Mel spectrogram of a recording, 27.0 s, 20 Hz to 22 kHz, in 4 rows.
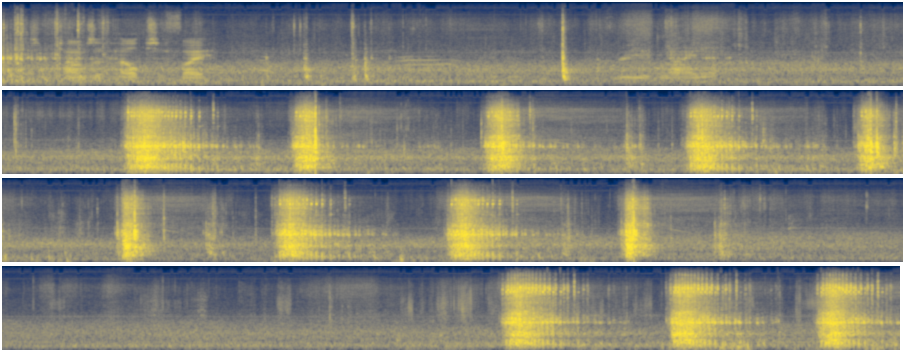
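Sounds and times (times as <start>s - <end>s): small engine being cranked: 0.0s - 0.9s, 2.0s - 3.1s, 7.7s - 19.3s, 24.0s - 27.0s.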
